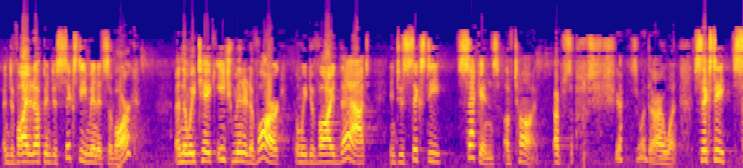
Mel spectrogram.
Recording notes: In 1000 McPherson Lab on the Columbus campus of The Ohio State University.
